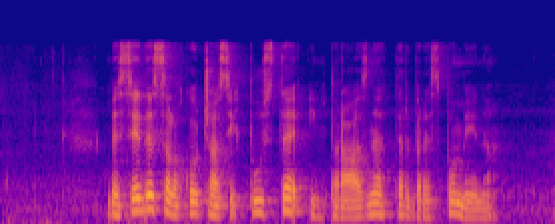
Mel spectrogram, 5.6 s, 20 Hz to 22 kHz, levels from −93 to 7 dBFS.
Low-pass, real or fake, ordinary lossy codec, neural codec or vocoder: 10.8 kHz; real; none; none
